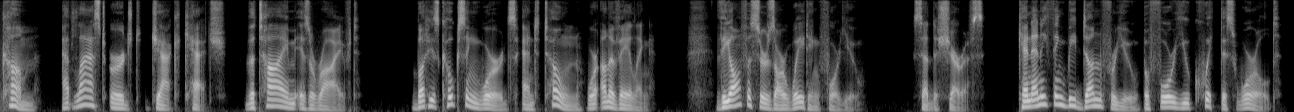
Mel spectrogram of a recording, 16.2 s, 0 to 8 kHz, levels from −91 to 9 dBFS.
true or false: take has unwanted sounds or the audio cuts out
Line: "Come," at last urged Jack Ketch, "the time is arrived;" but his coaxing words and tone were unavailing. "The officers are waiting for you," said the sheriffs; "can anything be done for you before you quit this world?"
false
